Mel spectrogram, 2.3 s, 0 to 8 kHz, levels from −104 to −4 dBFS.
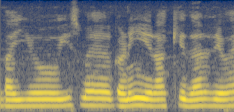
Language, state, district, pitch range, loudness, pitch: Haryanvi, Haryana, Rohtak, 175-185 Hz, -12 LUFS, 175 Hz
